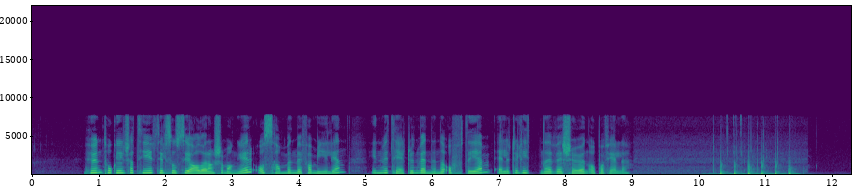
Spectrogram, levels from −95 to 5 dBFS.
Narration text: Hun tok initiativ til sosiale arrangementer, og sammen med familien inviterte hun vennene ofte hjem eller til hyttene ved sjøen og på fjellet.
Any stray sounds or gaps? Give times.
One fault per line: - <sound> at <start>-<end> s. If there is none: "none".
- thud at 10.0-11.6 s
